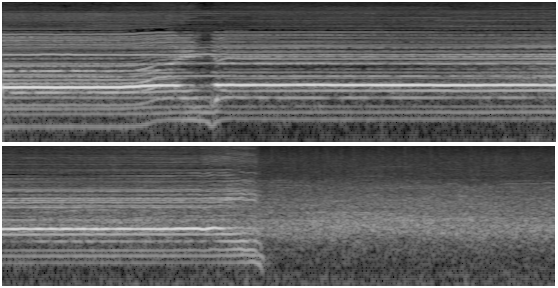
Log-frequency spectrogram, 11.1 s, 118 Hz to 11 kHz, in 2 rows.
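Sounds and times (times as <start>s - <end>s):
male vocal quartet holding a chord: 0.0s - 8.2s.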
